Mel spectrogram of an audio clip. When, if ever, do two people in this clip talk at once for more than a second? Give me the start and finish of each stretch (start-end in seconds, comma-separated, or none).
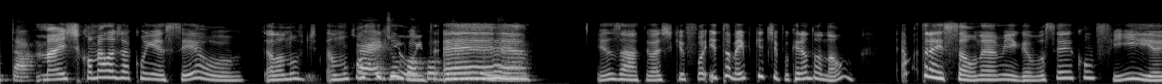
3.5-5.3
